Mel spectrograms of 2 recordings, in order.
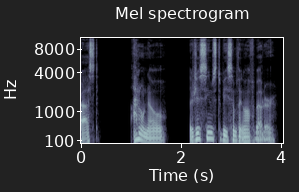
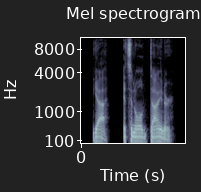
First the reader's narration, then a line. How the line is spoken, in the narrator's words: Amanda said firmly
